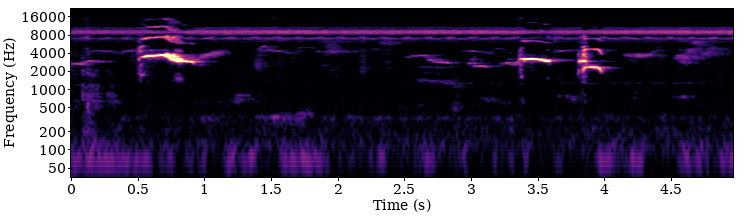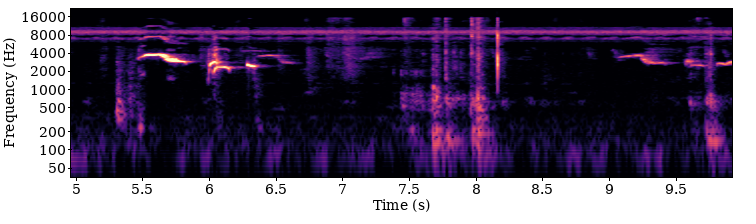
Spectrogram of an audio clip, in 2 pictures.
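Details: Oriental magpie-robin in lively, agitated song with rich varied phrasing, used as a lure to prompt reluctant birds to sing: short whistled and slurred phrases in bursts, with pauses between, and a brief scratchy noise near the end.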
